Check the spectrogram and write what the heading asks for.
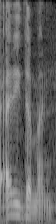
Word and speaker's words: अरिदमन: मगर डॉक्टर साहब ने नाम गलत तो नहीं प्रोनाउंस किया, अरिदमन, बिल्कुल सही है जी,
